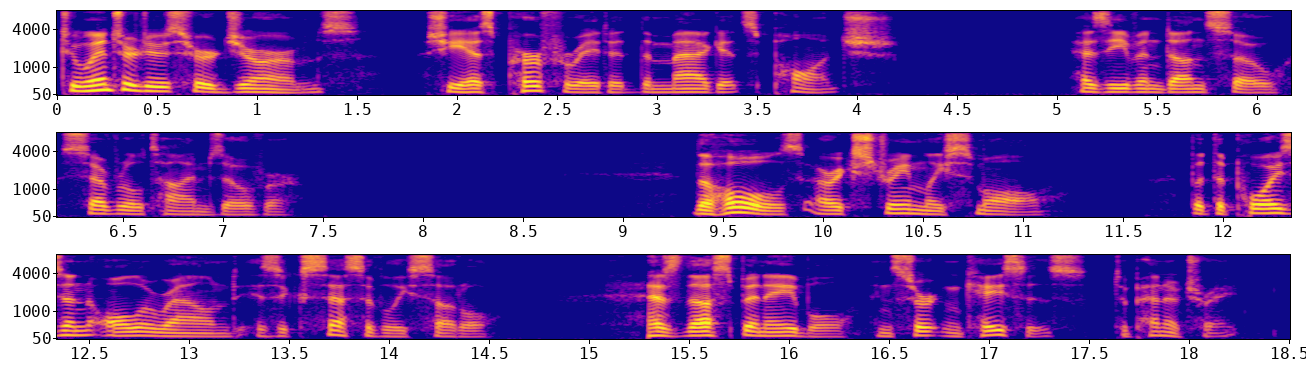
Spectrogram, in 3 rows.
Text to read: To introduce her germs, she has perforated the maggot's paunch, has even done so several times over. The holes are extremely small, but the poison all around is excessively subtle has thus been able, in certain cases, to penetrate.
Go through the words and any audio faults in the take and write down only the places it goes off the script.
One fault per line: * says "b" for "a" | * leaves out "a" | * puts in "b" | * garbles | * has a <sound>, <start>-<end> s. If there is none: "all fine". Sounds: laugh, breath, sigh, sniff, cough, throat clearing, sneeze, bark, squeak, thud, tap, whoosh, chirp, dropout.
all fine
